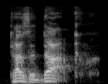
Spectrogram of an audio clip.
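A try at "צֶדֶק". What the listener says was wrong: You're putting a little too much emphasis. Tazadak.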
